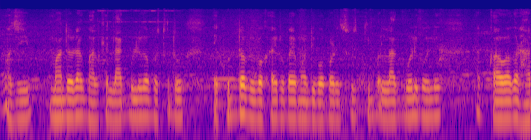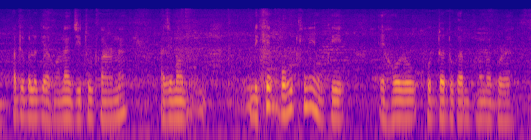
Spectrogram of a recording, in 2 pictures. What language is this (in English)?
Assamese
